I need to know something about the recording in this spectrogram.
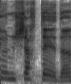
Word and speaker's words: Uncharted: sur playstation et wii on dit uncharted c'est ce qu'il ya de plus proche de la prononciation anglaise mais saviez vous qu'un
